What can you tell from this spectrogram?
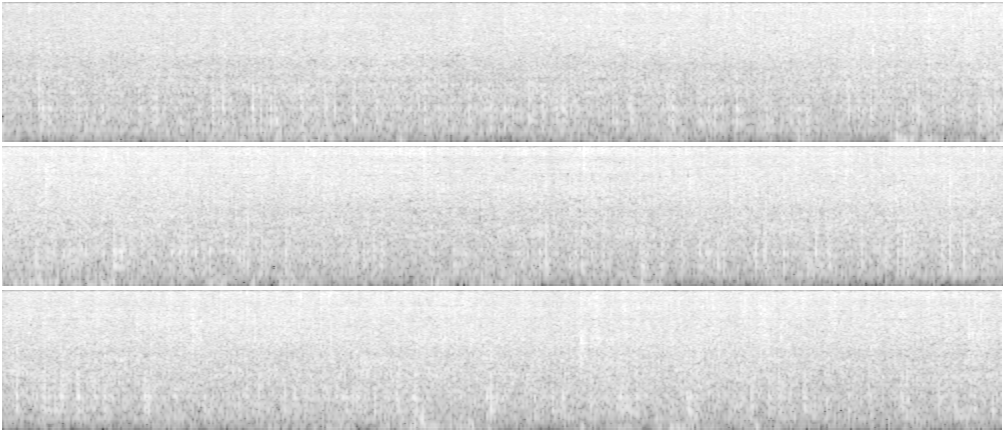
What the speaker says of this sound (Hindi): लेकिन देखो बहुत बारिश हो रहा है, बहुत ज्यादा तेज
